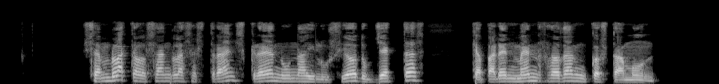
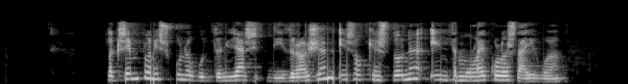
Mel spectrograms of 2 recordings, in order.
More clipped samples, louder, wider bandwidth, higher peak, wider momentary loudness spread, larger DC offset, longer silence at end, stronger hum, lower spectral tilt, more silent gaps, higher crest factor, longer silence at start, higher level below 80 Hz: neither; about the same, -18 LUFS vs -17 LUFS; about the same, 8 kHz vs 8.4 kHz; about the same, -2 dBFS vs 0 dBFS; about the same, 6 LU vs 8 LU; neither; about the same, 0.65 s vs 0.65 s; neither; first, -4.5 dB/octave vs -2 dB/octave; first, 4.57-4.71 s vs none; about the same, 18 dB vs 18 dB; second, 0.85 s vs 1.1 s; about the same, -58 dBFS vs -56 dBFS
